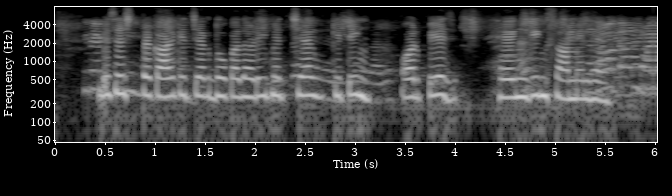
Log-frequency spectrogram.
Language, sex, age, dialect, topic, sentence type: Hindi, female, 60-100, Awadhi Bundeli, banking, statement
